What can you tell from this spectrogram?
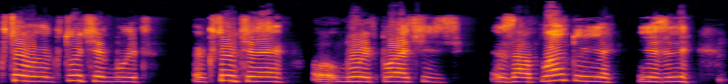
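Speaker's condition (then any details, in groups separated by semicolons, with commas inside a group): Cerebral palsy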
